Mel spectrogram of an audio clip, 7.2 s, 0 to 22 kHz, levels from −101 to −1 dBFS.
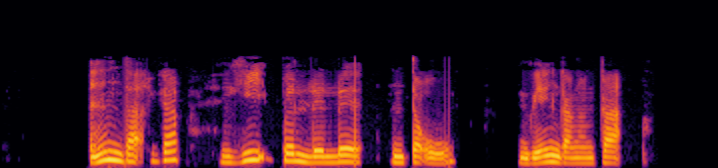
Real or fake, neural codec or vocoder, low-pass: real; none; 5.4 kHz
